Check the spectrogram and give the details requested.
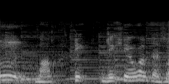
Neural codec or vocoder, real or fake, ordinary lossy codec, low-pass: none; real; none; none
